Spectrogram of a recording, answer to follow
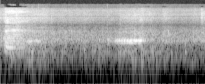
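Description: A child's voice close to the phone microphone: the end of a loud call fading out, then a short, faint high-pitched vocal note about a second in.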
